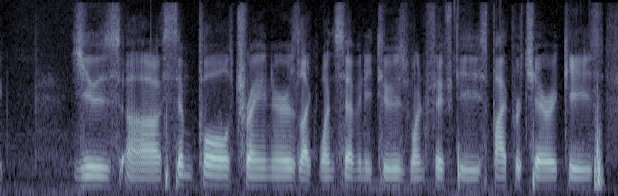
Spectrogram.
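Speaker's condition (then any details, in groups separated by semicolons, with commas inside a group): No condition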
